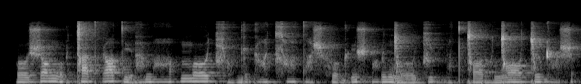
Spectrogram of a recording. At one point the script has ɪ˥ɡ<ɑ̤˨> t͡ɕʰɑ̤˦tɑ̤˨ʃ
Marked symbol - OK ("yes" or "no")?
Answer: no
